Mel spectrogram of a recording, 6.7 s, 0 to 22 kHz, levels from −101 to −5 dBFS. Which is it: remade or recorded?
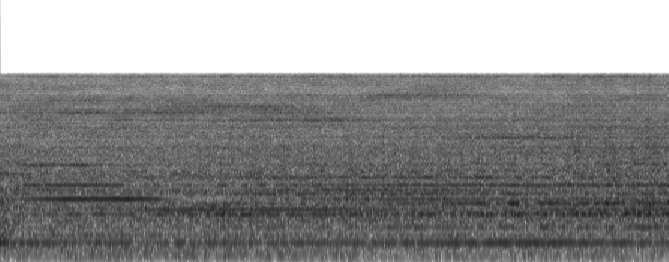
remade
